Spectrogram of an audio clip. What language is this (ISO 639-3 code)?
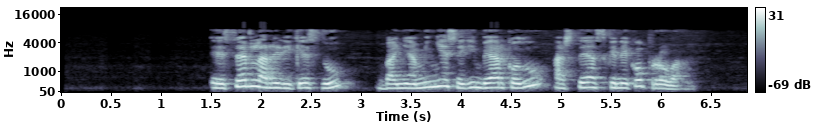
eus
